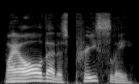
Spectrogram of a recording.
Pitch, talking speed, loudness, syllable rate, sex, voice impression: 135 Hz, 215 wpm, -17 LUFS, 3.9 syllables/s, male, masculine, adult-like, slightly tensed, slightly bright, slightly muffled, slightly raspy, intellectual, calm, friendly, wild, lively, slightly kind, slightly modest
